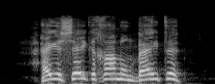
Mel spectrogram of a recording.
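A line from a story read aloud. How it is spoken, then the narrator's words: Boy calling out. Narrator (Dutch): riep een van de jongens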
